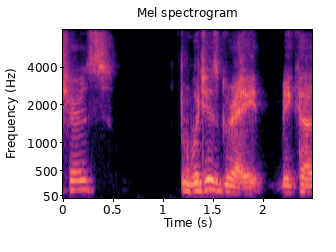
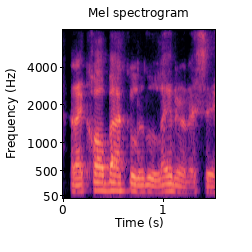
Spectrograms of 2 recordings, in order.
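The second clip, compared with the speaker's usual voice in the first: normal talking voice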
